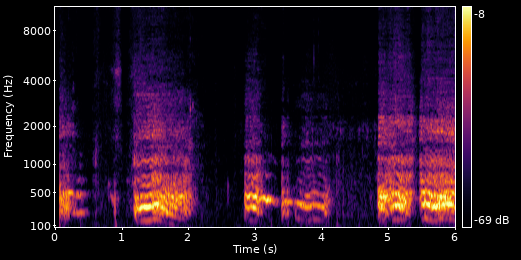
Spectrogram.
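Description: A toddler making long, wordless, wavering vocal noises, beatbox-like, in four drawn-out stretches with short silences between, the last the longest.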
